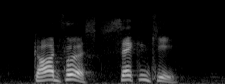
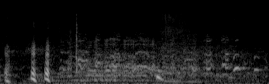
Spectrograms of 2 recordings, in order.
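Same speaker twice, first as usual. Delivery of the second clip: real laugh; 7 dB quieter than usual. Real, not acted. Laughing at own story.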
